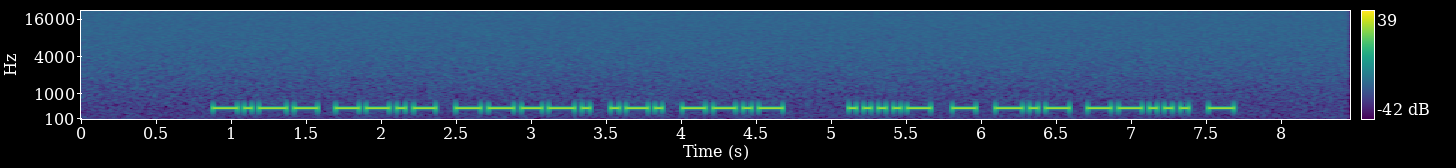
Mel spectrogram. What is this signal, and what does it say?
Morse code, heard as a keyed tone, hand-sent with a straight key, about 24 wpm, 490 Hz. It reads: YQ9RQ 4TK7T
